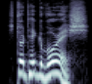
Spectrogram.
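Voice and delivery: foreign-speaking worker. Acted. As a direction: shout a puzzled foreign question, playfully acted. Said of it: "some other guy says".

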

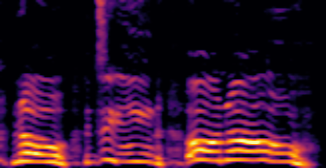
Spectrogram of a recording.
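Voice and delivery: high, pleading cry of a brother losing his brother; Sam's despairing cry. Retold or imitated. Sam crying out as Dean dies, high and pleading. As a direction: wail it as if he's watching his brother die. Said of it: "Sam is left being like".

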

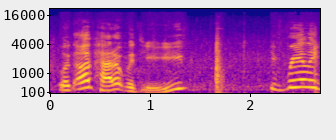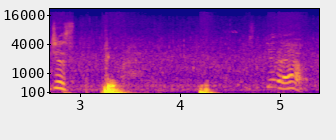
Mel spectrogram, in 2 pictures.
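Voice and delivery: high, soft fed-up dismissal; throwing him out. Acted. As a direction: coldly show the guest the door. Host throws out guest Paul.

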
